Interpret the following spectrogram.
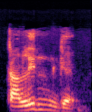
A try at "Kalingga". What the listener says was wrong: Jadi dipisah. Ya, Kalin sama Ga-nya dipisah. Karena itu pengucapan dalam Sanskerta harusnya seperti itu. Cuman di zaman Jawa yang sekarang itu, huruf N di belakang itu kadang-kadang menjadi NG. Jadi jadi kadang-kadang diucapkan menjadi Kalingga. Tapi sebenarnya bukan.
